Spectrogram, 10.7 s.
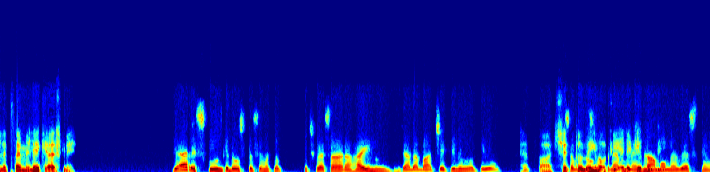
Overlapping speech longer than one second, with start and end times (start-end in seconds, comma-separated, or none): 8.5-9.8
